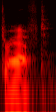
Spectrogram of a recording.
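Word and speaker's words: draught: drought draft drought draft that's pronounced draft it's like a draft of beer really yeah interesting guo's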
